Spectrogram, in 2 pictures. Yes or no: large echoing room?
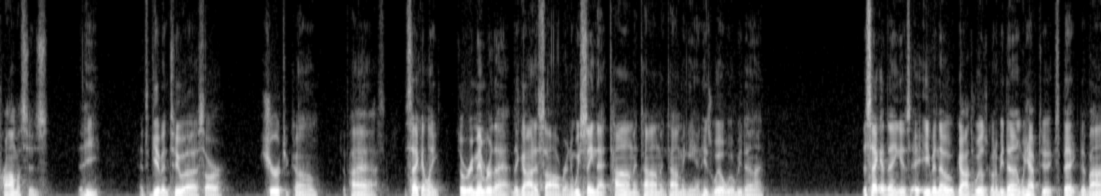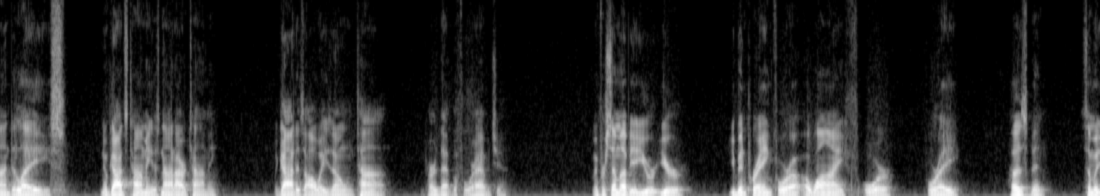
yes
